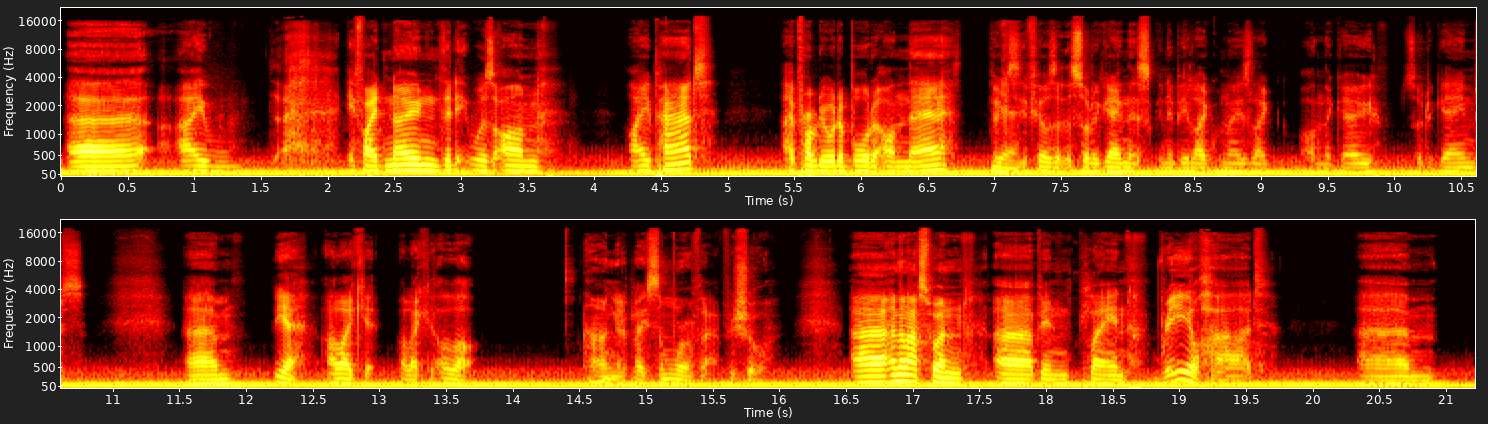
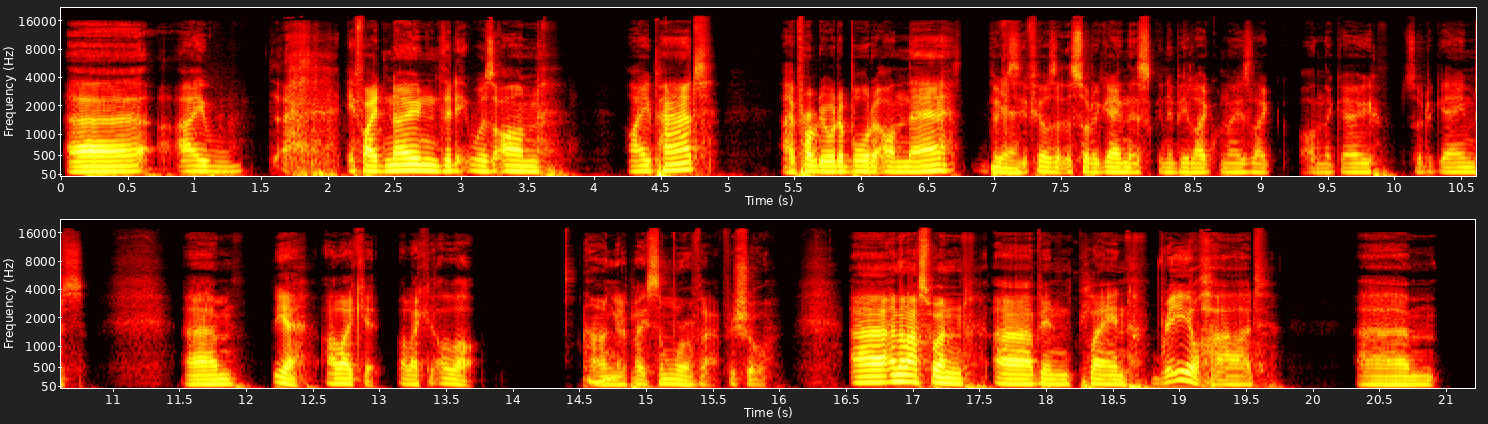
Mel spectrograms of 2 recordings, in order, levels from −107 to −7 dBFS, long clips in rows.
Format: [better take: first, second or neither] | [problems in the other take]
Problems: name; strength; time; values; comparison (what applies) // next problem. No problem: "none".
second | low rumble; faint; throughout; 20 dB below the speech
